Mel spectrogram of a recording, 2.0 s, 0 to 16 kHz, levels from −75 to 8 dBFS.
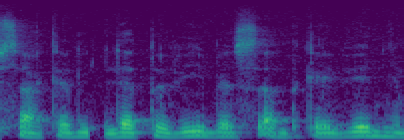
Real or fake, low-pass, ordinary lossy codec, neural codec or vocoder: real; 14.4 kHz; AAC, 96 kbps; none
